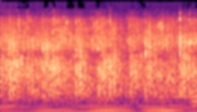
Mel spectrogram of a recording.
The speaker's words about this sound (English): Amen, can you give that person just a clap? That's amazing.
